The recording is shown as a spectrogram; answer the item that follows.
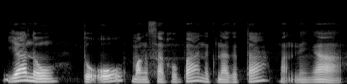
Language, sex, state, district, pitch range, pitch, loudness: Garo, male, Meghalaya, South Garo Hills, 110-140 Hz, 120 Hz, -19 LUFS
